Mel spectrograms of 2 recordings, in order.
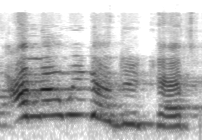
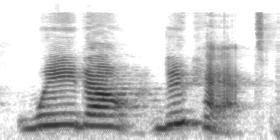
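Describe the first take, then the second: First: High-pitched wheedling reply; retold plea to a reluctant husband; pleading concession. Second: Retold husband's measured refusal; lightly voiced reluctant husband; mild objection. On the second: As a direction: object evenly, in your usual register.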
